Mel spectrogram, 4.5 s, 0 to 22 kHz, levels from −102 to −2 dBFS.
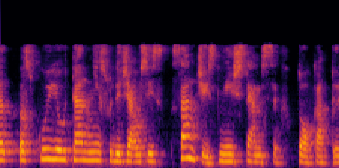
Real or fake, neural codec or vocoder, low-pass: fake; codec, 16 kHz, 4 kbps, X-Codec, WavLM features, trained on Multilingual LibriSpeech; 7.2 kHz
